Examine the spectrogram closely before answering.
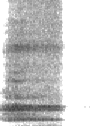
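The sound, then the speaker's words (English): A deep breath: one steady, breathy rush of air lasting under a second, fairly loud, with no talk over it, and then silence. “with a deep breath. In through your nose and out through your mouth.”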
